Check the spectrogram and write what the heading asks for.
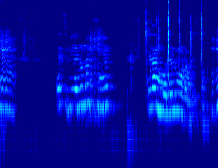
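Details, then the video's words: Newly bought domestic goat calling constantly: a short bleat, then two long wavering, quavering bleats, the last overlaid by sharp clicking knocks. "Aj hm ny ak new goat liya or oski awaz he band ni ho rahi thi yar"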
